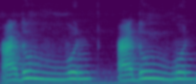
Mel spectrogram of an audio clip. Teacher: آواز کو اس طرح سے اٹھائیں گے جس طرح ہاتھوں کو کلیپ کرنے کے لیے ہاتھوں کو زور سے ٹچ کرنا پڑتا ہے اور پھر آواز میں اٹھاؤ پیدا ہوتا ہے جس سے کلیپنگ ہوتی ہے۔ تو اسی طرح پچھلے حرف کی حرکت کو فوراً واو مشدد اور یا مشدد کے ساتھ ٹچ کرنا ہے، اس میں ذرا سا بھی ٹائم نہیں لگانا، جس سے کہ آواز میں اٹھاؤ پیدا ہوگا۔ · واو مشدد اور یا مشدد کو ادا کرنے کے لیے آواز کو اٹھائیں گے، یعنی نبر ہوگا۔ نبر آواز کو اٹھانے کو کہتے ہیں۔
